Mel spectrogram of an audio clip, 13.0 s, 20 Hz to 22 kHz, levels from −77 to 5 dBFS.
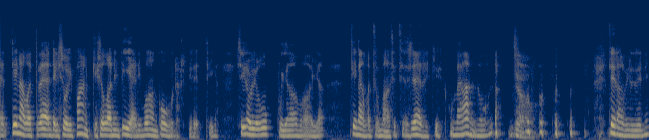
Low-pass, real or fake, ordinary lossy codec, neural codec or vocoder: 19.8 kHz; fake; MP3, 48 kbps; codec, 44.1 kHz, 7.8 kbps, DAC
